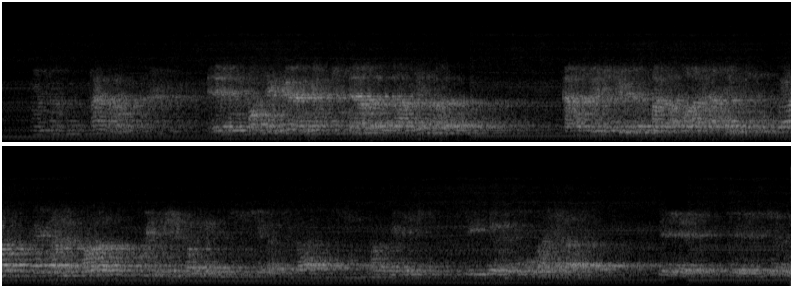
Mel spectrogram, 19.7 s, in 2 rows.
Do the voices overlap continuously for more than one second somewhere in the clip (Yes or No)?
No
